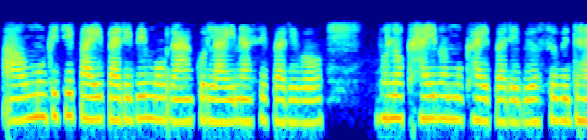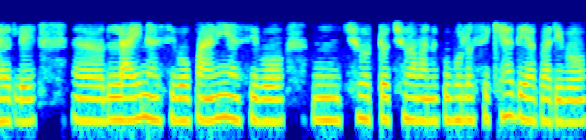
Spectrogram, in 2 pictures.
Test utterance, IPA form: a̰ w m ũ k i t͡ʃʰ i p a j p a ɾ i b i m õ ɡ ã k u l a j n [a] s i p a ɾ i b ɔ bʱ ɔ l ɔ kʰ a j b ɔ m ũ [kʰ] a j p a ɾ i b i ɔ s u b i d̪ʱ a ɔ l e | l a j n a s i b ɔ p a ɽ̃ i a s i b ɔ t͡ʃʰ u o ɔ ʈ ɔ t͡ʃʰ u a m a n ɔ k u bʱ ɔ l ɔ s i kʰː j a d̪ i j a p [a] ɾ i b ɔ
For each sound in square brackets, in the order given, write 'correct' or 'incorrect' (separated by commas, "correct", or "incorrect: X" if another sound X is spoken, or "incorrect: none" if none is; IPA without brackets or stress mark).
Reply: correct, correct, correct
